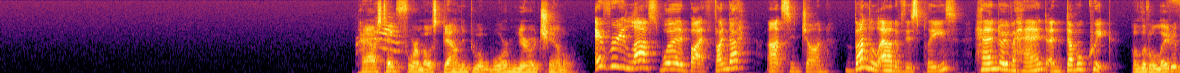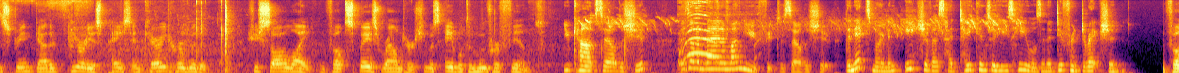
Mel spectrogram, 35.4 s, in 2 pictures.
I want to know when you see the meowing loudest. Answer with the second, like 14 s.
28 s.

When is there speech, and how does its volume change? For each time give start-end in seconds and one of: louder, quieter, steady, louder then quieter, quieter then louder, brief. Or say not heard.
5.3-35.3 steady.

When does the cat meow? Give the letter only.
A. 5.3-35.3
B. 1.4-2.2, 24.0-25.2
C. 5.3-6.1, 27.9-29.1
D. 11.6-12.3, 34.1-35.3
C.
